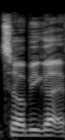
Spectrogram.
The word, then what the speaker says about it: Zörbiger: Beim Zörbiger FC. Das ist ja auch die richtige Aussprache, stimmt's?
